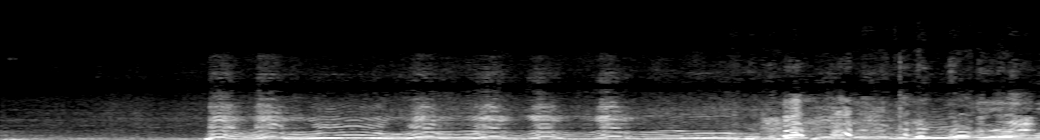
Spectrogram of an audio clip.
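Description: A man imitates a dog with a run of barks, yips and whimpering sounds in his own voice, loud and close, continuing for several seconds.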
